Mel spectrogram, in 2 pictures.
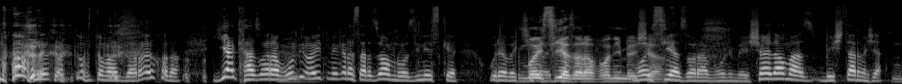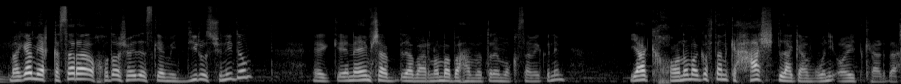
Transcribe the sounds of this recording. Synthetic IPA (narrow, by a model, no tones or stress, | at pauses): maɾɔjxʊd̪̚ɡʊft̪ʊmazd̪aɾɔjɪxʊd̪ɔjakhazɔɾafɣɔniɔjɪd̪mekʊnasaɾazuamɾɔzinest̪kɪ | uɾabamɔisiazɔɾafɣɔnimemɔisihazɔɾafɣɔnimeʃaʃɔjad̪amazbeʃt̪aɾmeʃ̬amaɡamjakqːɪsaɾaχʊd̪ɔʃɔhed̪ast̪kɪamid̪iɾozʃʊnid̪ʊm | knaemʃab̚d̪abaɾnɔmabaɦamʋat̪ɔjmɔqɪ̥sːamekʊnem | jakχɔnʊmaɡʊft̪ankɪhaʃt̪laɡafɣɔniʔɔjɪd̪̥kʰaɾd̪a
